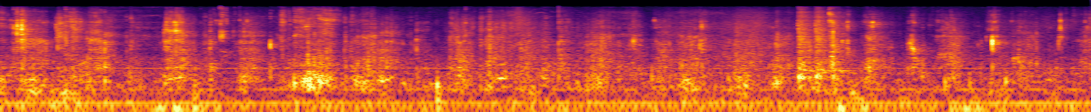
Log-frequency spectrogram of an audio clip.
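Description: People chewing mouthfuls of Special K Original cereal flakes in milk: a continuous, irregular run of short crisp crunches.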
